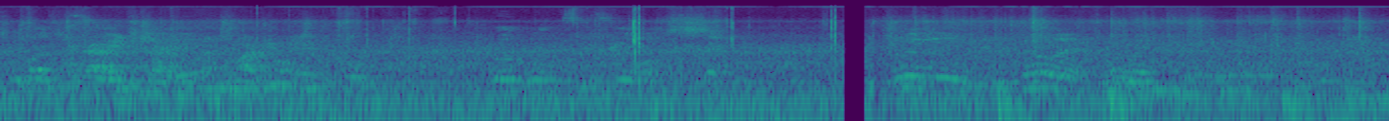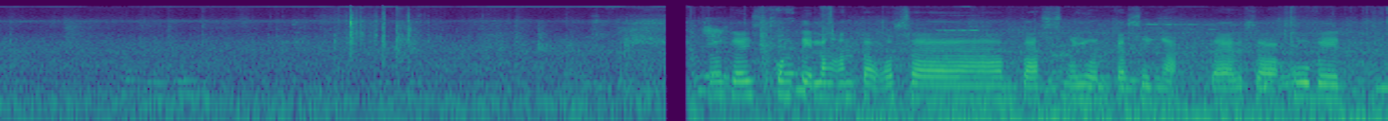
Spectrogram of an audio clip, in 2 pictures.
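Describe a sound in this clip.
A woman speaks calmly close to the microphone.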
